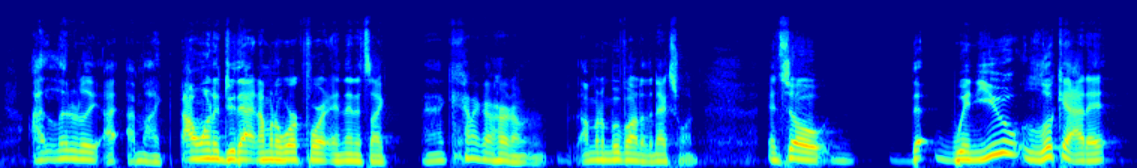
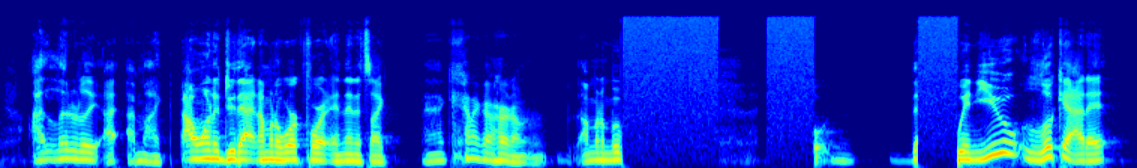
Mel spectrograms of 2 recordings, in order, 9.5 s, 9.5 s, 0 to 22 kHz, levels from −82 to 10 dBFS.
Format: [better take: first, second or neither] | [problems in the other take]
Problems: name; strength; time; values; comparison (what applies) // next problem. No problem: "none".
first | audio cutting out; filled with static; at 5 s for 1 s, at 6.5 s and at 7.5 s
